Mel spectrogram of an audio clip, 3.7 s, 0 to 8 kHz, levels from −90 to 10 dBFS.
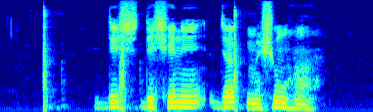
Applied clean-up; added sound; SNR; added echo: none; Tap; 11 dB; none.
